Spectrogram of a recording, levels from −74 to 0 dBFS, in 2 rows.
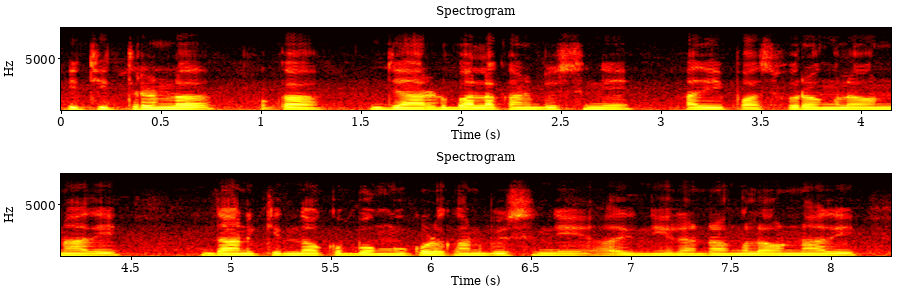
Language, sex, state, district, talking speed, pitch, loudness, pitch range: Telugu, male, Telangana, Mahabubabad, 135 wpm, 165 Hz, -17 LUFS, 155-165 Hz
